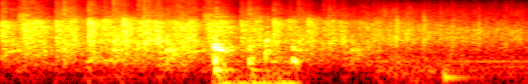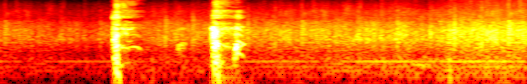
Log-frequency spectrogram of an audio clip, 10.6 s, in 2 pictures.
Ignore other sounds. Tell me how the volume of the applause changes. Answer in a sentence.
The volume of the applause goes down, then up.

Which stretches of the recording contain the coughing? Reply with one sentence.
You can hear the coughing from 2.1 to 3.0 s and from 6.4 to 7.8 s.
